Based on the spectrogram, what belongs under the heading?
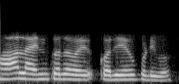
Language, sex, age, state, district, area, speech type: Odia, female, 30-45, Odisha, Sambalpur, rural, conversation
